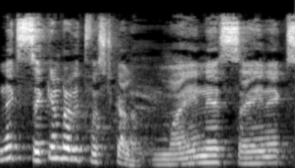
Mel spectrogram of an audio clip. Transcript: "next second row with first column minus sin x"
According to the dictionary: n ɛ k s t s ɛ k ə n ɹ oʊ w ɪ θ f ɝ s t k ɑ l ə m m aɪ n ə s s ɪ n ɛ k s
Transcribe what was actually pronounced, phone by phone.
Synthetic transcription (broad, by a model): n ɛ k s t s ɛ k ə n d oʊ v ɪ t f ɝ s t k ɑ l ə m m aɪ n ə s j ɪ n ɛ k s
